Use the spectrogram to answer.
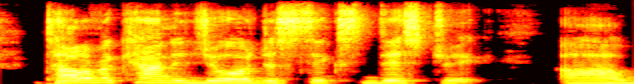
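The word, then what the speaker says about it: Taliaferro: 1873 he he says I was born in toer there's that spelling again cuz nobody know how to spell that t a l i a f e r r o they don't know it's pronounced toer toer County Georgia sixth district uh we bought up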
